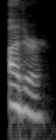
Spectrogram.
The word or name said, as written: utter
